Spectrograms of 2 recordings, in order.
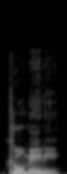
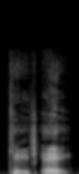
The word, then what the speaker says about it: Khamenei: So it's not Khamenei, it's spelled different. Khomeini, Khomeini. It's Khameni.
